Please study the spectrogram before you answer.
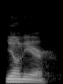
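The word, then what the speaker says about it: Mjölnir: So she was looking at alternative healing powers and remembered, I don't know how to say it, Mew or whatever. – Mjolnir.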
